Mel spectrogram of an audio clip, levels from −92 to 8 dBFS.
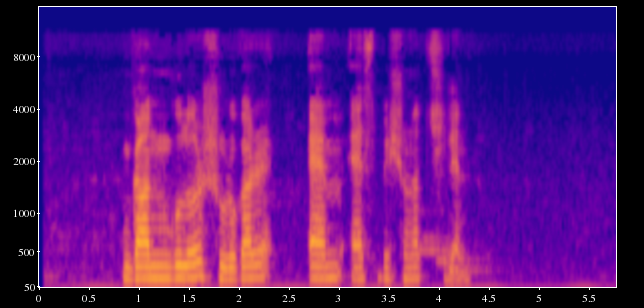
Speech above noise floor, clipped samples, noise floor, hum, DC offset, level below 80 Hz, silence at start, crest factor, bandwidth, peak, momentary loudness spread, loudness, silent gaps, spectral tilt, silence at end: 40 dB; under 0.1%; -58 dBFS; none; under 0.1%; -50 dBFS; 0.85 s; 20 dB; 11.5 kHz; 0 dBFS; 14 LU; -19 LUFS; none; -6 dB/octave; 1.5 s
